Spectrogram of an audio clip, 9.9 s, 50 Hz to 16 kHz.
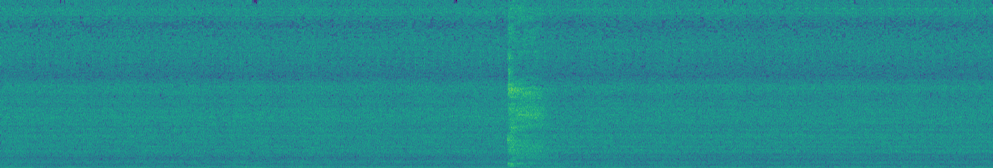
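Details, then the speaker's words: Toyota Prius 30 running with the heater on, EGR position changed via a Techstream active test. A low, even engine drone gains a rhythmic dull knock as soon as the EGR opens: engine knock caused by EGR opening; no misfires were recorded. "Ну вот, как начали менять позицию EGR, у нас сразу же застучало."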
